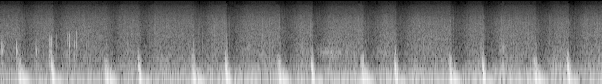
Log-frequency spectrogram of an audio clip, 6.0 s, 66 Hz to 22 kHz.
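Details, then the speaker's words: Deep, regular low thumps, about 70 beats a minute, with steady hum underneath: a human heartbeat picked up and amplified electrically in a 1937 film, likened to a jungle drum. "does this sound like the rhythmical beat of a jungle drum actually it is the sound of a human heart which science can amplify a million times"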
